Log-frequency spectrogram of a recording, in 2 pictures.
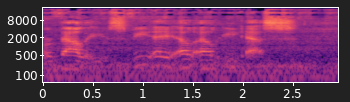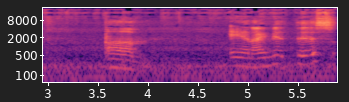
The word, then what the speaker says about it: Valles: I think it's pronounced Amma, A-M-M-A, and it is a pattern by Maria Valles, or Valles, V-A-L-L-E-S.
